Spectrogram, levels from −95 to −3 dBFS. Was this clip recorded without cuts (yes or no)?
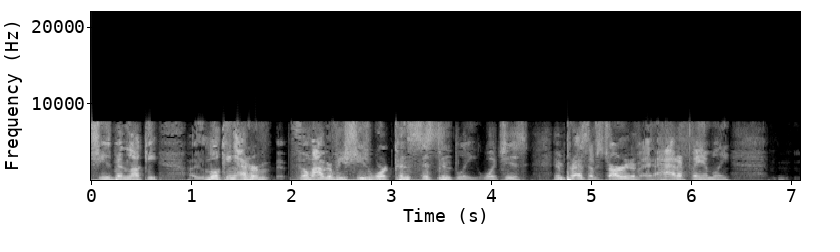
yes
